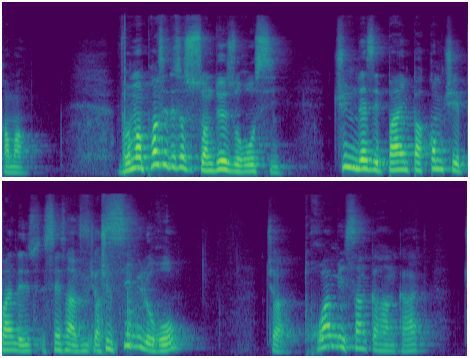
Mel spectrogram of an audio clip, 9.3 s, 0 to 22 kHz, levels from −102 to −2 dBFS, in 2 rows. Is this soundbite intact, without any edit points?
no; 1 cut; at 5.7 s

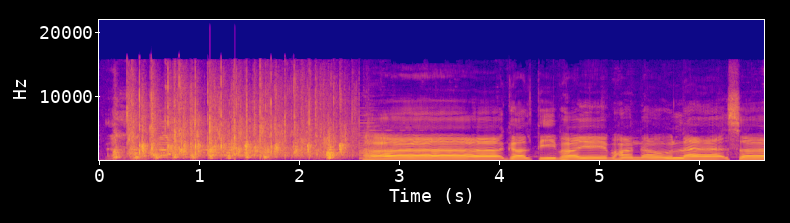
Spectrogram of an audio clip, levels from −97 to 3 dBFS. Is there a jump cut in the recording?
yes; 1 cut; at 2.6 s

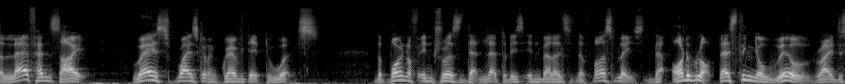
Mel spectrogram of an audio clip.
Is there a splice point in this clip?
yes; 1 cut; at 7.1 s

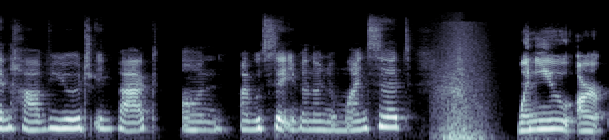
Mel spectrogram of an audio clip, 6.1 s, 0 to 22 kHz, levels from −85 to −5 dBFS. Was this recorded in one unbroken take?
no; 1 cut; at 4.6 s

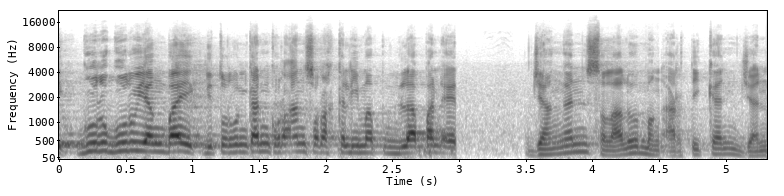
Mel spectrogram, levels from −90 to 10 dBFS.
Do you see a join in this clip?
yes; 1 cut; at 3.1 s

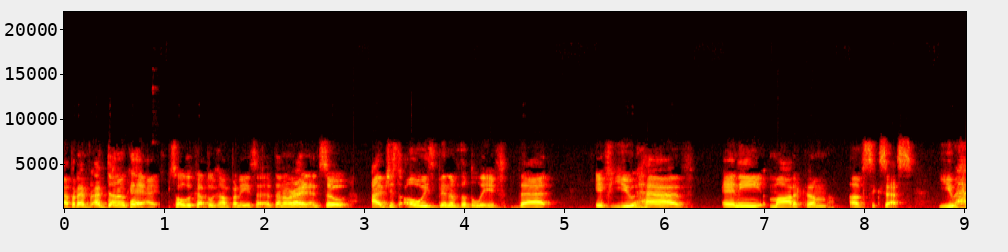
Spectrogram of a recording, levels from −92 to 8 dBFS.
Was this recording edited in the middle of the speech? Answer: yes; 2 cuts; at 1.0 s, 2.9 s

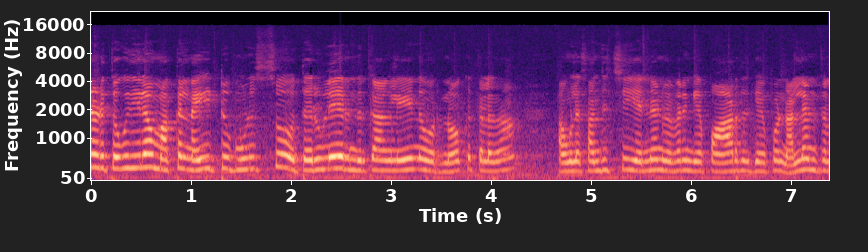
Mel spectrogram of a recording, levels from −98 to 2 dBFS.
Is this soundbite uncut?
yes; 0 cuts

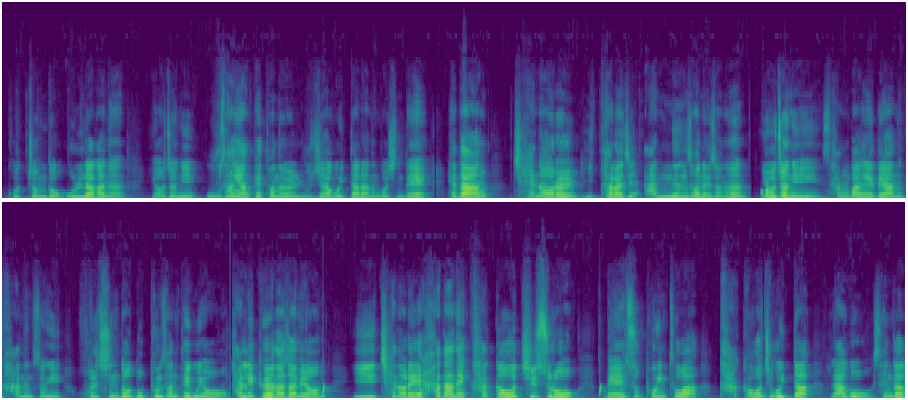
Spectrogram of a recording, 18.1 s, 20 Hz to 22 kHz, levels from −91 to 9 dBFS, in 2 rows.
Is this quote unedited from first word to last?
yes; 0 cuts

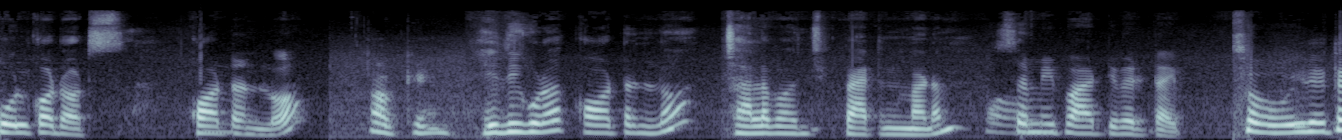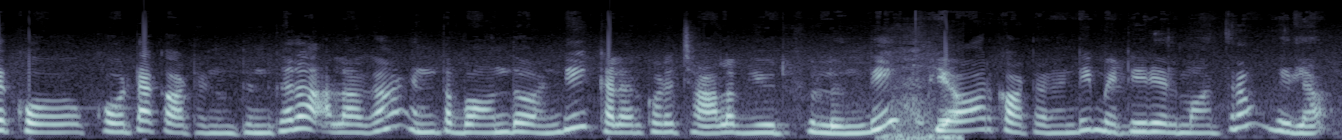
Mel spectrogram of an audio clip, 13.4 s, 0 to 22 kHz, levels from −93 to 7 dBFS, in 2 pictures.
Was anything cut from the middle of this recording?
yes; 1 cut; at 11.4 s

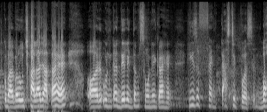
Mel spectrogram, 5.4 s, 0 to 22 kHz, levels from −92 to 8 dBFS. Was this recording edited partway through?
no; 0 cuts

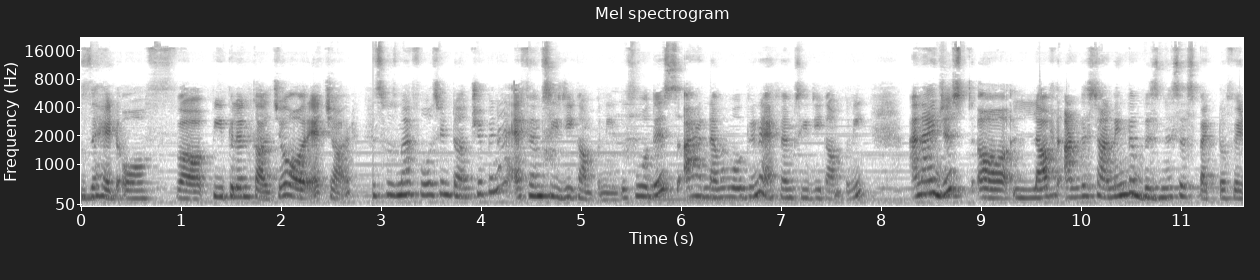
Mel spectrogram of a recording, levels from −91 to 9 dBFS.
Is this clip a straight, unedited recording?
no; 1 cut; at 2.9 s

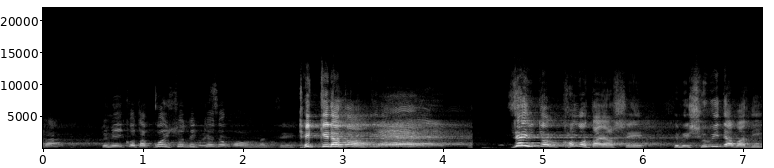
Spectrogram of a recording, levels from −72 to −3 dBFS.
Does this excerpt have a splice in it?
yes; 1 cut; at 4.2 s

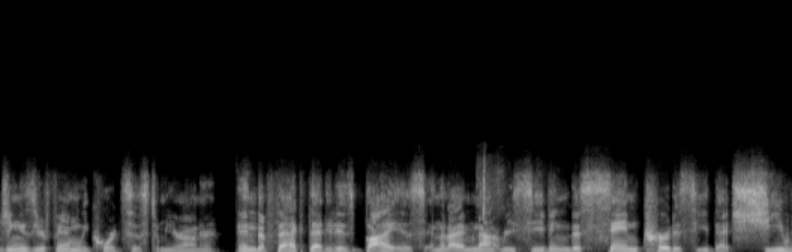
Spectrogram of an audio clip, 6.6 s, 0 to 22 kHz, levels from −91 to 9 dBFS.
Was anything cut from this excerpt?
yes; 1 cut; at 1.8 s

